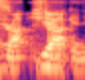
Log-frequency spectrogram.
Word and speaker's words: Strachan: His name is, I don't even know how to pronounce his last name. It's Mike Strachan or Straken. The Colts. Strachan, yeah.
